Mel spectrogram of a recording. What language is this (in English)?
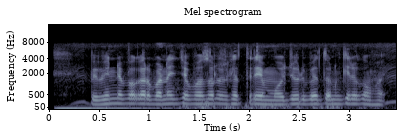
Bangla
